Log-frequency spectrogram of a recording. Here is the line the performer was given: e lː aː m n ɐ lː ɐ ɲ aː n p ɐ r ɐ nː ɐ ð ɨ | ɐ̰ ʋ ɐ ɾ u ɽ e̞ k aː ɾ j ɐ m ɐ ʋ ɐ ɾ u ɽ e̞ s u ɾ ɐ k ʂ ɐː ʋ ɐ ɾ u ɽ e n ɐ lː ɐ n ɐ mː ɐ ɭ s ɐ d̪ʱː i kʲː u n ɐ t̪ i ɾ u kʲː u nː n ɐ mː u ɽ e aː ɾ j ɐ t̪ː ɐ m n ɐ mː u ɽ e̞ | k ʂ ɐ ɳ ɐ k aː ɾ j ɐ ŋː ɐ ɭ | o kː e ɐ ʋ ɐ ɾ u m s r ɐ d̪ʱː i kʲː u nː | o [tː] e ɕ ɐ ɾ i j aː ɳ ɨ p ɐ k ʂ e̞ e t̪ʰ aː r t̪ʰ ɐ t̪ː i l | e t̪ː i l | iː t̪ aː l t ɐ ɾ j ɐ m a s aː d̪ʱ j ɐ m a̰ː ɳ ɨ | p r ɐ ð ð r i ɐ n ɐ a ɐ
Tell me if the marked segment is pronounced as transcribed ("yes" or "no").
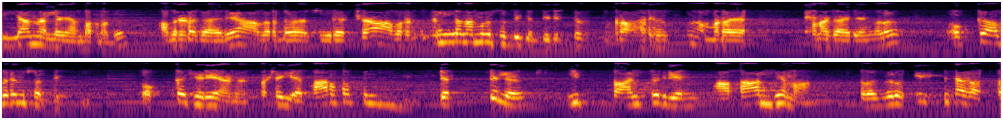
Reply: no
